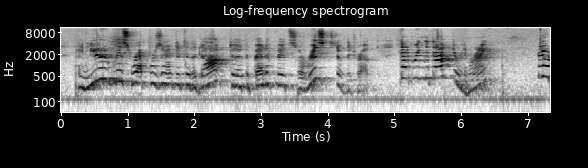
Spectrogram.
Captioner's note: none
